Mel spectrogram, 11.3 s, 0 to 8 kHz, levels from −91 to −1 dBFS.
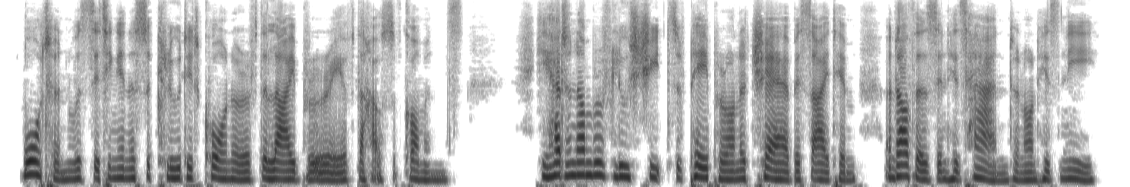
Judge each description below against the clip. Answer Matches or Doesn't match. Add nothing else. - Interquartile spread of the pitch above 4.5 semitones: Doesn't match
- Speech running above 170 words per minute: Matches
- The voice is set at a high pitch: Doesn't match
